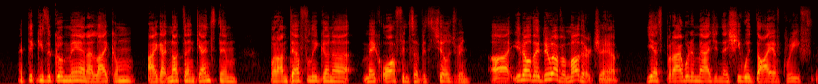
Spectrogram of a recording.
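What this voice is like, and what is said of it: Mike Tyson-like voice, higher pitch. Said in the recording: “a voice that sounds like Mike Tyson ... Dredrick Tatum from The Simpsons ... a little higher pitch with like a bigger lift”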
